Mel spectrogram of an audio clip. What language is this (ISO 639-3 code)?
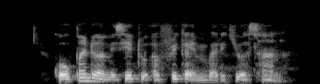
swa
